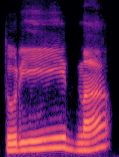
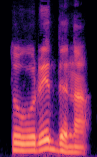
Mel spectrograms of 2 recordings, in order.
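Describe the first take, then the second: First: "Turidna" slow, with a long drawn-out "ee"; ya kept long. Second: "turidna" with a short i, ya dropped. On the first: Teacher showing why ya drops, long "ee" held in "Turidna". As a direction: stretch the middle of "Turidna" as "tureeed-na", higher. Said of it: "and ya also has a sukoon". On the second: Teacher showing the conjugated form, short vowel in "turidna". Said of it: "the ya was dropped". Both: Shown as a demonstration.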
